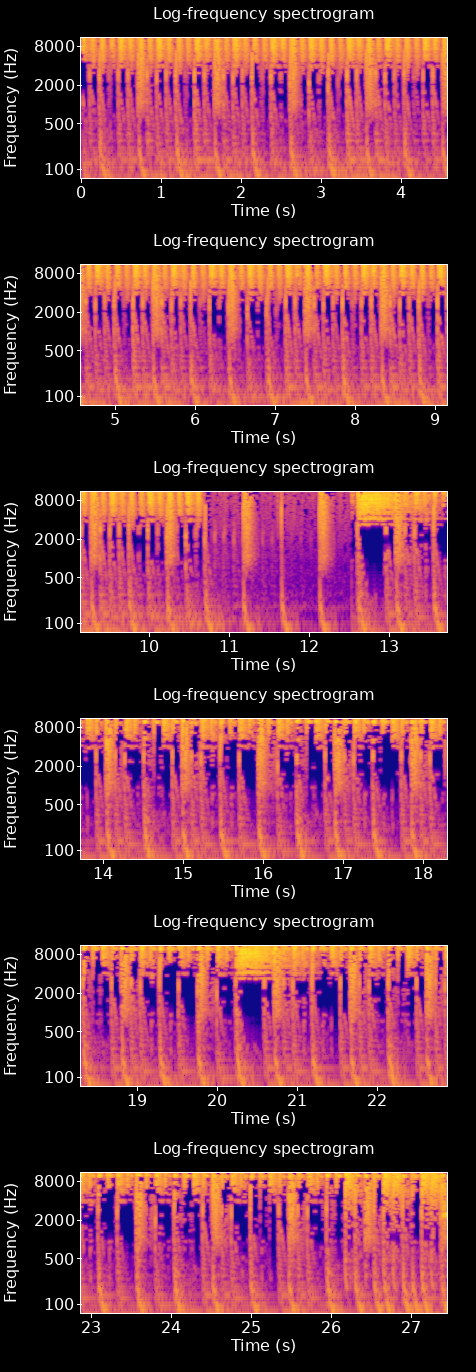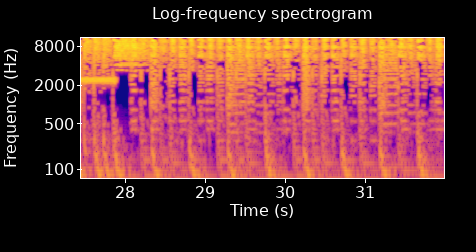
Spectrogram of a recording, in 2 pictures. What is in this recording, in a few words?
Dub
